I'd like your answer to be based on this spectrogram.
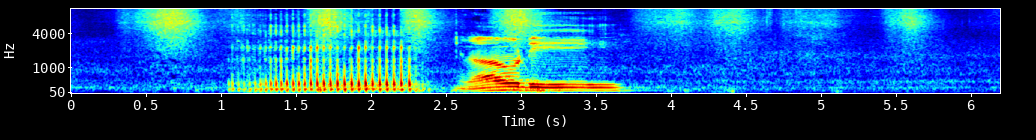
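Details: Neapolitan mastiff snoring in sleep: rattling, fluttering in-breath followed by a groaning sigh on the out-breath.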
